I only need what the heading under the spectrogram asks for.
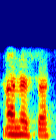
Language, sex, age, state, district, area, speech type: Kashmiri, male, 30-45, Jammu and Kashmir, Kupwara, urban, conversation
